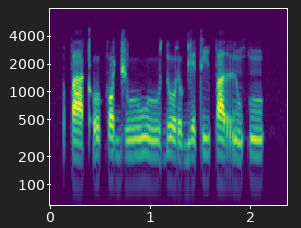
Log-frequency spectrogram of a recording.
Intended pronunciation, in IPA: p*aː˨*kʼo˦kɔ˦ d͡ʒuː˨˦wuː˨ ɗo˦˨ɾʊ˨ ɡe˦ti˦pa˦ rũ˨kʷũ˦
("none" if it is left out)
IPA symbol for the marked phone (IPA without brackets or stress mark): aː˨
